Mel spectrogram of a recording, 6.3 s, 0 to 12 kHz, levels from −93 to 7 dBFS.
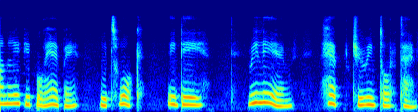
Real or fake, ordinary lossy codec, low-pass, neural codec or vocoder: fake; MP3, 96 kbps; 7.2 kHz; codec, 16 kHz, 1 kbps, FunCodec, trained on LibriTTS, 50 frames a second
